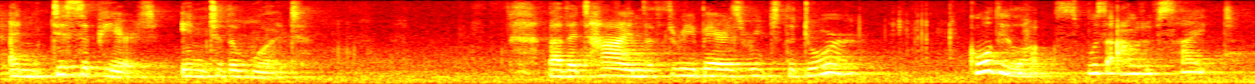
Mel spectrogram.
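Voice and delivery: plain reading voice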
